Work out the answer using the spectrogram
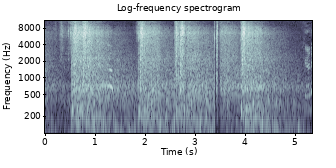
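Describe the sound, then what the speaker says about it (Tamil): Several loud, close bursts of powerful firecrackers go off in succession, each a sharp blast trailing into crackling noise, with scattered voices underneath. "வெடிக்க போகுது."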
